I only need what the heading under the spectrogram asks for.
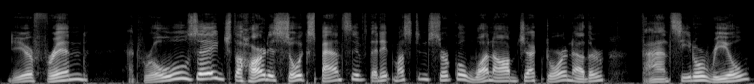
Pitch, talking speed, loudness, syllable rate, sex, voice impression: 175 Hz, 165 wpm, -18 LUFS, 4.8 syllables/s, male, masculine, adult-like, tensed, bright, clear, fluent, intellectual, friendly, unique, wild, lively, slightly sharp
